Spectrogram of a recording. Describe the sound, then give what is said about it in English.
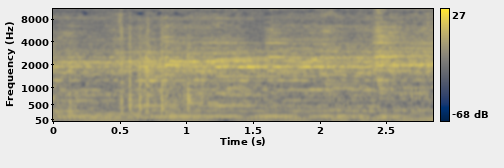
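Several fireworks burst in quick succession over a steady, dense background roar at a night of music and fireworks in Sterling, Virginia, ahead of the presidential inauguration, with sharp cracks and booms clustered early before settling into a continuous rumble of explosions. “President-elect Donald Trump and soon-to-be First Lady Melania Trump take in a night of music and fireworks in Sterling, Virginia, ahead of Monday's inauguration and move back into the White House.”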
